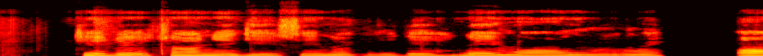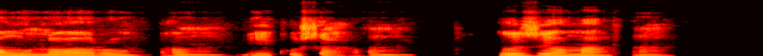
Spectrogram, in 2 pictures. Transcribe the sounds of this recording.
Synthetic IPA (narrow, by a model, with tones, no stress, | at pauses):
ke˨de˦tɔ˦ɲi˦ɡe˨e˨si˦nɔ˨ɡi˦de˦ne˦˨ŋʷɔ˦ŋʷʊ˨i˨ŋʷe˦ | ɔ˦ŋʷʊ˨nɔ˦ɾʊ˦˨m̩˨ɪ˦kʊ˦˨sa˨m̩˨ | o˦zi˦ɔ˦ma˦˨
